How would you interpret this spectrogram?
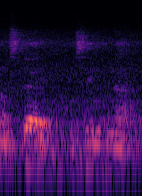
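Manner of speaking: low, soft, half-hearted mumble; weak answer. Shown as a demonstration. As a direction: give in softly to baby. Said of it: "This is what it needs to sound like".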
